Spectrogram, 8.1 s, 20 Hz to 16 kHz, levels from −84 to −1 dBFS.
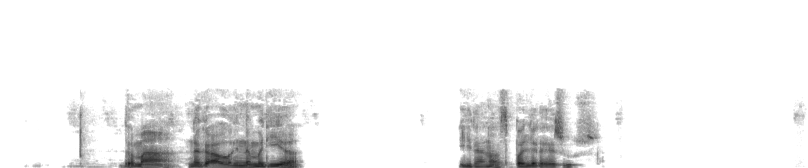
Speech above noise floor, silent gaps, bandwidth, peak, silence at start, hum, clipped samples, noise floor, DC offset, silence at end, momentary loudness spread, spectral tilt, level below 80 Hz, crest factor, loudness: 25 dB; 3.21-4.20 s, 4.30-4.59 s; 7.8 kHz; -2 dBFS; 1.2 s; none; under 0.1%; -43 dBFS; under 0.1%; 2.15 s; 20 LU; -6.5 dB/octave; -66 dBFS; 20 dB; -19 LUFS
